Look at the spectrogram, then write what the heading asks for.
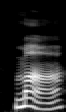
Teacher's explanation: A falling rising tone, ma, means horse.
